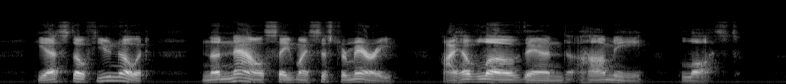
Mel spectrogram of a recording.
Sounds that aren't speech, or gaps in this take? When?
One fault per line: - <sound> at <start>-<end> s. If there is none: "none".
none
